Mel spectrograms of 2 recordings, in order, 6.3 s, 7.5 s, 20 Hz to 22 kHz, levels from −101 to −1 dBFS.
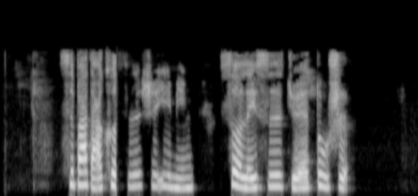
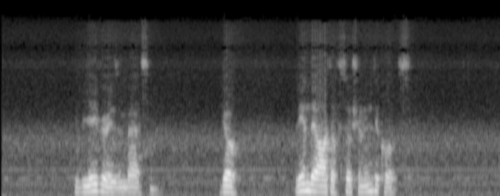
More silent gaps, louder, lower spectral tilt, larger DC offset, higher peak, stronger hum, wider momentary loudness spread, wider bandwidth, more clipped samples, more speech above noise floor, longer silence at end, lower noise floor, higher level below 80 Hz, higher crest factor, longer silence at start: neither; about the same, -20 LUFS vs -18 LUFS; second, -4 dB/octave vs -8 dB/octave; neither; about the same, -2 dBFS vs -2 dBFS; neither; second, 12 LU vs 20 LU; second, 7.8 kHz vs 12.5 kHz; neither; first, 69 dB vs 32 dB; second, 1.05 s vs 1.4 s; first, -89 dBFS vs -49 dBFS; second, -64 dBFS vs -54 dBFS; about the same, 20 dB vs 18 dB; second, 0.9 s vs 1.1 s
